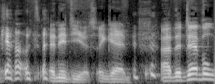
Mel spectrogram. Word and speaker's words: Gouda: Now, how do you say the cheese Gouda? You Gouda or a Gouda? Anyone? I think I'm a Gouda. I'm a Gouda, yeah. I just wanted to check I wasn't going to sound I'm a like Gouda.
